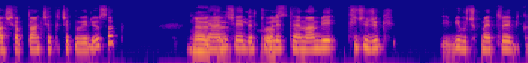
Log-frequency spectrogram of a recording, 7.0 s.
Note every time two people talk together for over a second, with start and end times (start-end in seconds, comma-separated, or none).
2.7-4.1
